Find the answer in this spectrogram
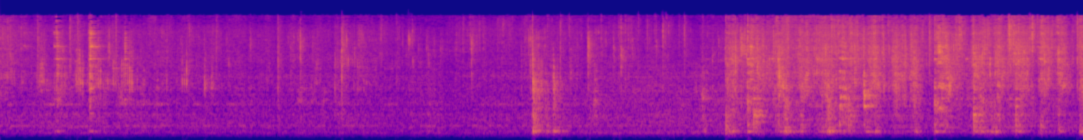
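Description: Lentils, peanuts and dried red chillies frying in a little oil in an aluminium kadai, sizzling quietly with scattered small clicks. About halfway there is a single metal clank, and for the last third a steel ladle scrapes and rattles the ingredients around the pan as they are stirred, louder.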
